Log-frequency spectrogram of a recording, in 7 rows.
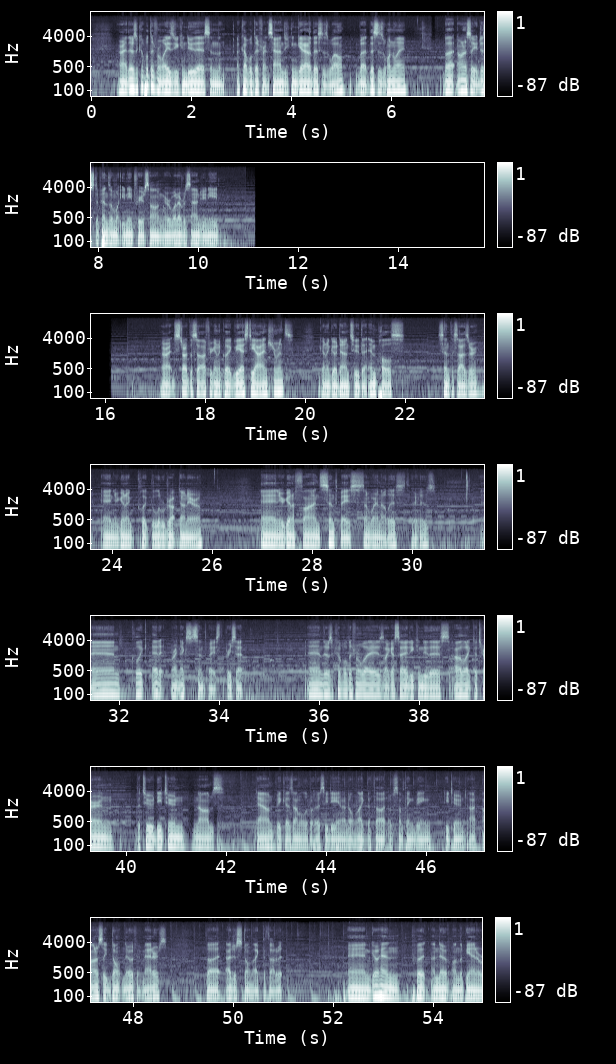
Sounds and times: Speech: 0.5 - 6.3, 7.0 - 10.4, 17.1 - 22.0, 22.7 - 25.8, 27.0 - 30.5, 31.4 - 34.5, 35.8 - 42.0, 42.6 - 48.7, 49.4 - 51.0, 52.3 - 54.9.

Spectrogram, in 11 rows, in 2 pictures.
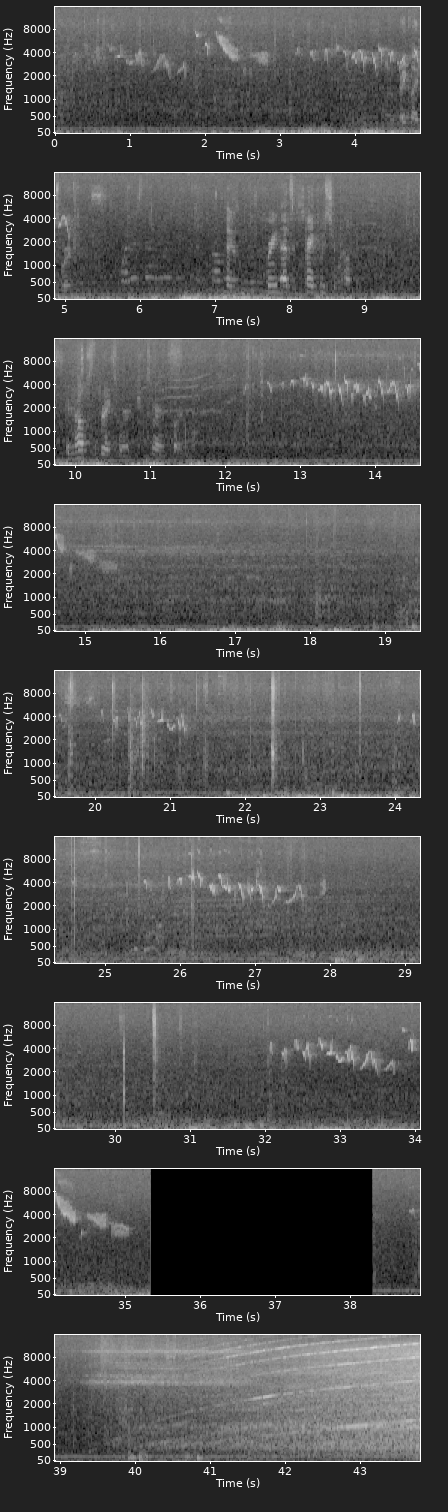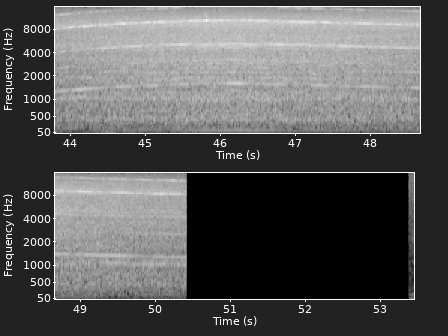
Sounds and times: Chirp, tweet: 0.1 - 5.5, 11.2 - 15.8, 19.5 - 21.3, 25.8 - 28.0, 32.0 - 35.1.

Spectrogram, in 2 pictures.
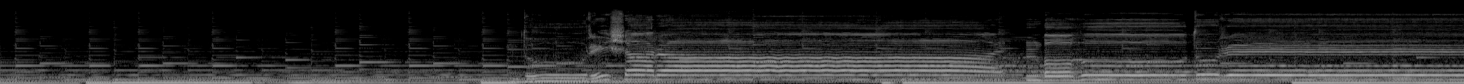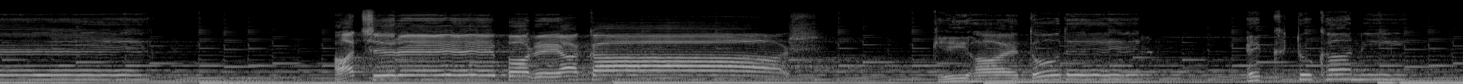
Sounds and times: Music: 0.0 - 29.2.

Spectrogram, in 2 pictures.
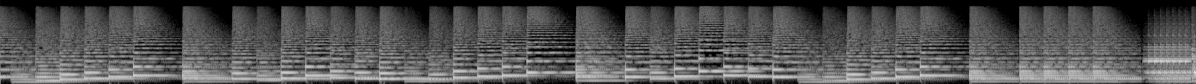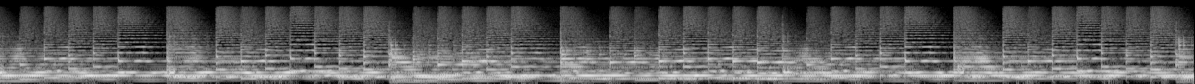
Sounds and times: Music: 0.0 - 23.9.

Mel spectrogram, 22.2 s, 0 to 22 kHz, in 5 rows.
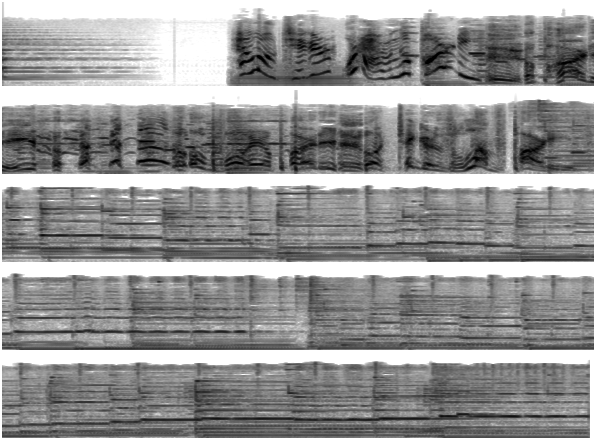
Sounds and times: Music: 0.0 - 6.8, 8.5 - 22.1.

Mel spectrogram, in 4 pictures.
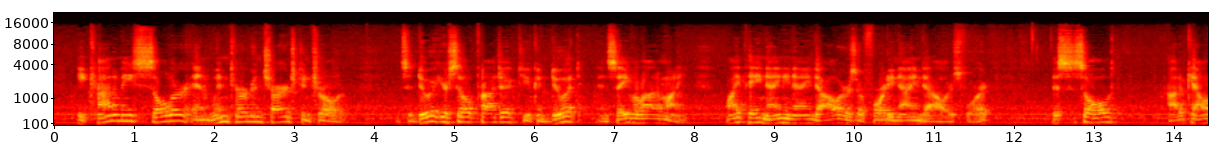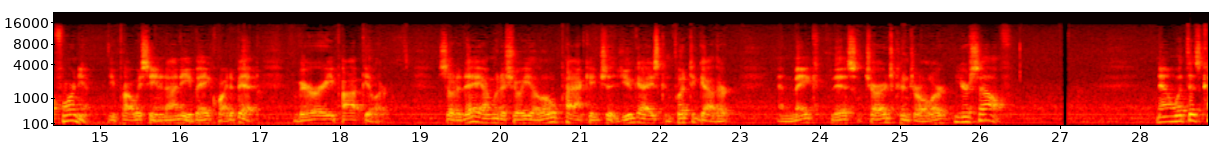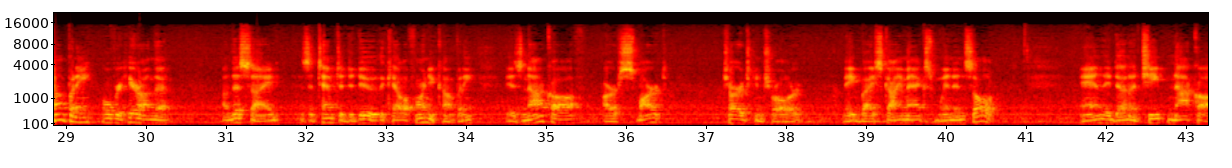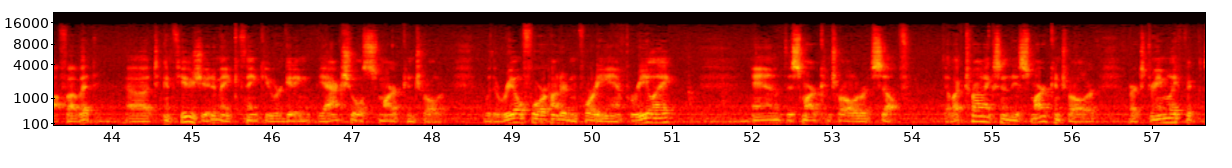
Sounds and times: Speech: 0.3 - 11.8, 12.5 - 26.5, 28.2 - 30.4, 31.0 - 36.6, 37.2 - 40.7, 41.7 - 51.1, 52.0 - 57.6.

